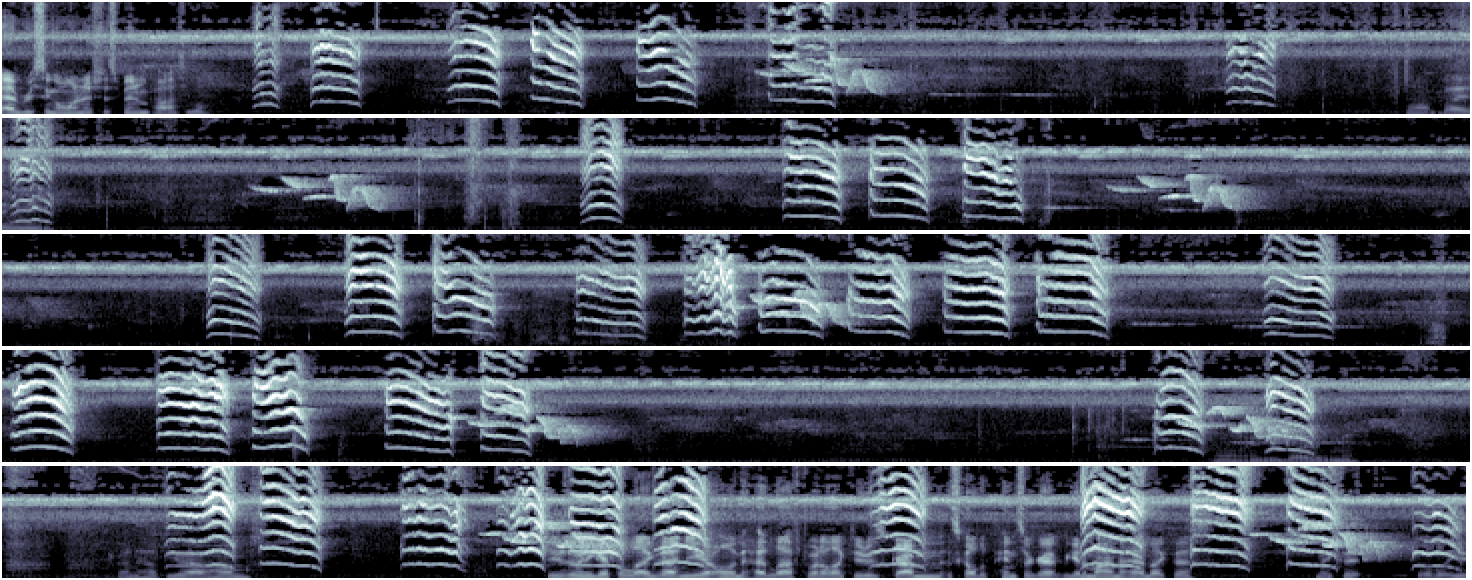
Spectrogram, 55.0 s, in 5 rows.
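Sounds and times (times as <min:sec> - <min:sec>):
high insect drone: 0:00.0 - 0:55.0
bird distress calls: 0:01.8 - 0:07.3, 0:09.1 - 0:09.7, 0:10.8 - 0:11.5, 0:15.3 - 0:15.8, 0:16.8 - 0:20.4, 0:23.5 - 0:30.6, 0:31.3 - 0:37.5, 0:41.5 - 0:44.2, 0:45.2 - 0:49.6, 0:50.5 - 0:51.2, 0:52.0 - 0:55.0.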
